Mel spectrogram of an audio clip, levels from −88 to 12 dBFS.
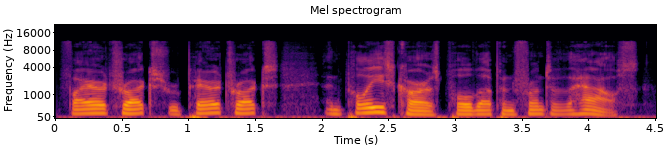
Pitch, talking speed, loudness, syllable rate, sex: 135 Hz, 185 wpm, -16 LUFS, 4.7 syllables/s, male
